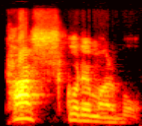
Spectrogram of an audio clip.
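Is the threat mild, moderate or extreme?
moderate. It sounds like a fairly serious threat.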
